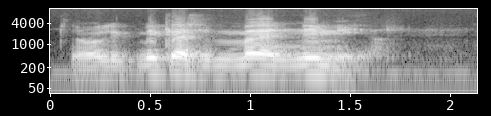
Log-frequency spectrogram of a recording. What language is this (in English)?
Finnish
